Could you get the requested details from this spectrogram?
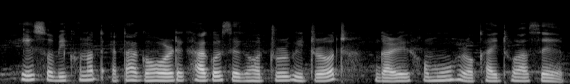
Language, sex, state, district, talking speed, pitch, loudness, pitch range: Assamese, female, Assam, Sonitpur, 125 wpm, 175 Hz, -21 LUFS, 165-195 Hz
